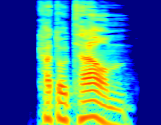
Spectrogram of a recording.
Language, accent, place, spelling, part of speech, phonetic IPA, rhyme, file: German, Germany, Berlin, katotherm, adjective, [katoˈtɛʁm], -ɛʁm, De-katotherm.ogg
- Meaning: katothermal: having an increasing temperature with increasing water depth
